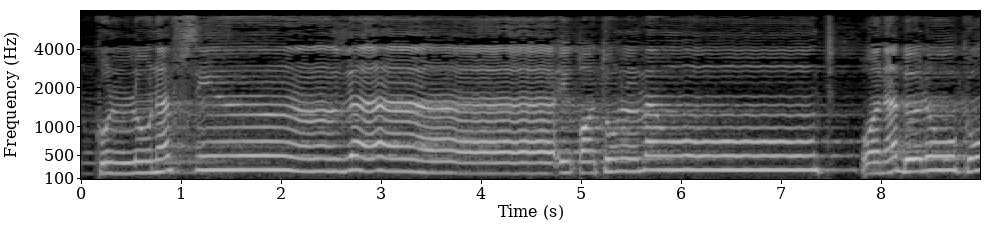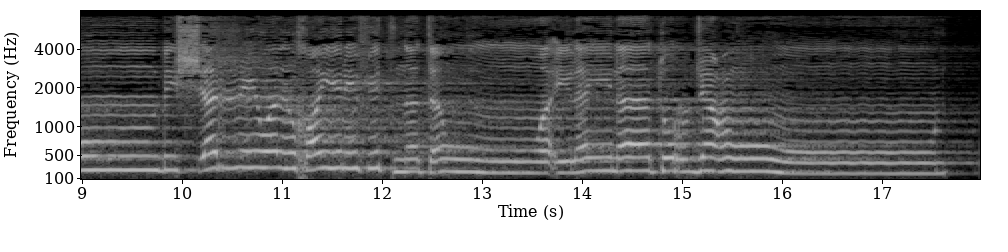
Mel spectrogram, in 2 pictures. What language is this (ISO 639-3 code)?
ara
